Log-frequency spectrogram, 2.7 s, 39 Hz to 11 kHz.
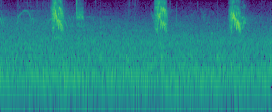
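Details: Young sparrows landing on a hand at a Tenmangu shrine, July 2022; three short, bright, sharp chirps spaced about a second apart, with a faint thin whistle near the start.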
